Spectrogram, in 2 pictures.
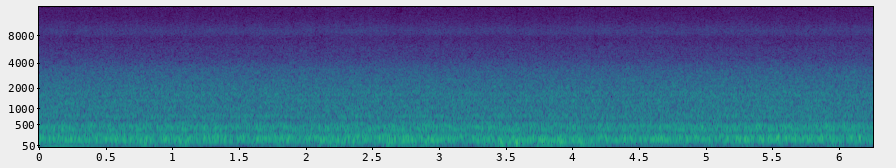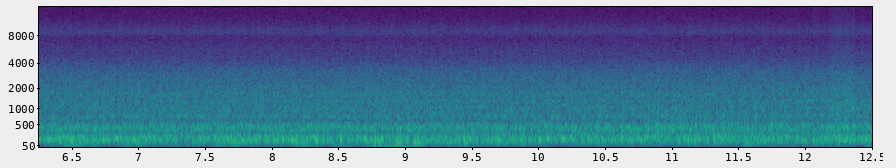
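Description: Steady, even background noise with no distinct knocks or clicks.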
